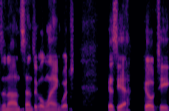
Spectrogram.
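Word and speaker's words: ghoti: nonsensical language because yeah goatee can be pronounced as fish if you take it from like enough and anyway I won't get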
